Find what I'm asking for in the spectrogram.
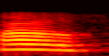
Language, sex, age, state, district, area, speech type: Odia, female, 45-60, Odisha, Gajapati, rural, conversation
